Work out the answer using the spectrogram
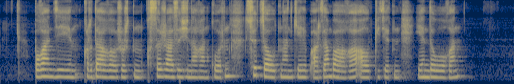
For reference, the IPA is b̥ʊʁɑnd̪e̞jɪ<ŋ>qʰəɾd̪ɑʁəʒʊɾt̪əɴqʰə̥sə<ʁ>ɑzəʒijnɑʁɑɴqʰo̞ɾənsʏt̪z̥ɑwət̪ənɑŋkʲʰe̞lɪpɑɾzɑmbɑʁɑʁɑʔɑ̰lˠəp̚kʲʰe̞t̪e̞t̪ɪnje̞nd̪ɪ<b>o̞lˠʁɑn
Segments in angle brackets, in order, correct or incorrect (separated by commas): incorrect, incorrect, incorrect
